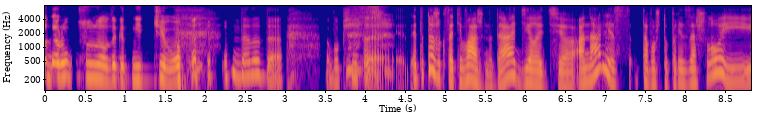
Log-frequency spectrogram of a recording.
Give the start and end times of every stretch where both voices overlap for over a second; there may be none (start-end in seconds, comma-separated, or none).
none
